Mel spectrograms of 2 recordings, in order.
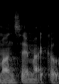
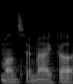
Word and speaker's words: Mont Saint-Michel: So I'm going to talk to you guys about stuff from Mont Saint-Michel.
